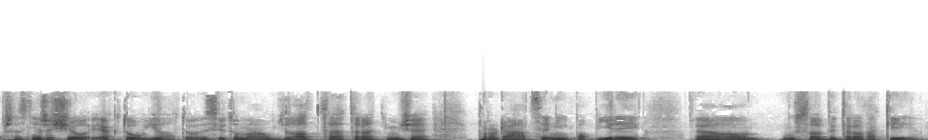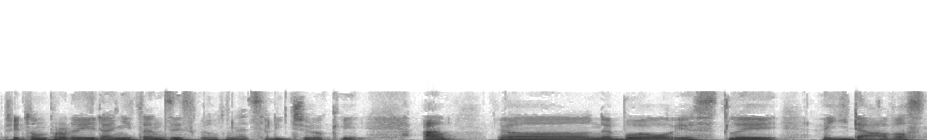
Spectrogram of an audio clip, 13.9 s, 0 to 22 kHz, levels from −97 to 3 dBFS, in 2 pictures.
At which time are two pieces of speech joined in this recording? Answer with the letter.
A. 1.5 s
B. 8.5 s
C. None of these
B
